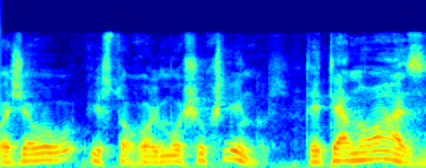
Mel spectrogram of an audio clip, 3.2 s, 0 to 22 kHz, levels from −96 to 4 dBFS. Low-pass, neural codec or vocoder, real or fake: 10.8 kHz; none; real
